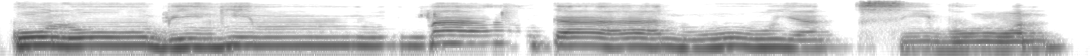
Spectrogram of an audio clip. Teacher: Idgham mimmi kemudian gunnah. Jadi makanya panjangnya sebaiknya 3 harokat.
